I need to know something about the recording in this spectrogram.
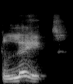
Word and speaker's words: GLEAT: Well, I think it's pronounced Gleet, like great, just with the L instead of the R. I pronounce it, have been pronouncing Gleet.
